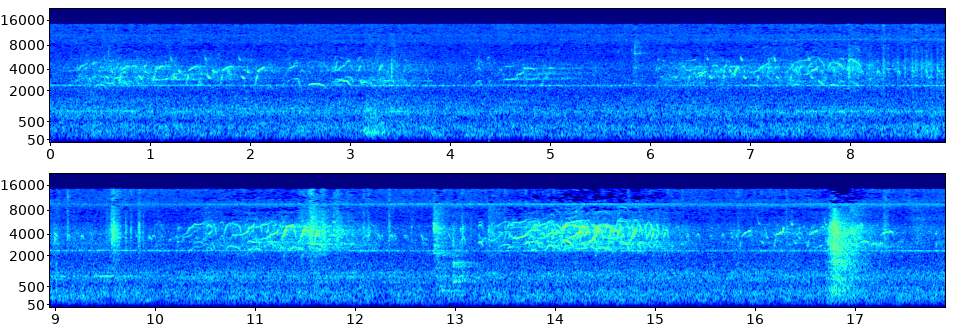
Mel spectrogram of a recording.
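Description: Open-air ambience with a steady background hiss and birds chirping in several spells, plus a thin steady high tone. A few sharp knocks, the loudest near the end.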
